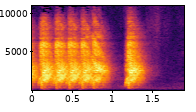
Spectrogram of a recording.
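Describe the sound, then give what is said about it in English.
A voice imitates the gruesome squelching sound of eyeball gouging: a wet, hissy burst with about six quick rhythmic pulses, a brief pause, then one shorter hiss. It's fairly loud and has no talking. “Yeah, that's as close as we're going to get to eyeball gouging sounds.”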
